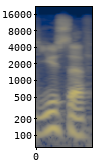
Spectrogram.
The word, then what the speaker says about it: Yusuf: We pronounce it Yusuf, just like in Arabic.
